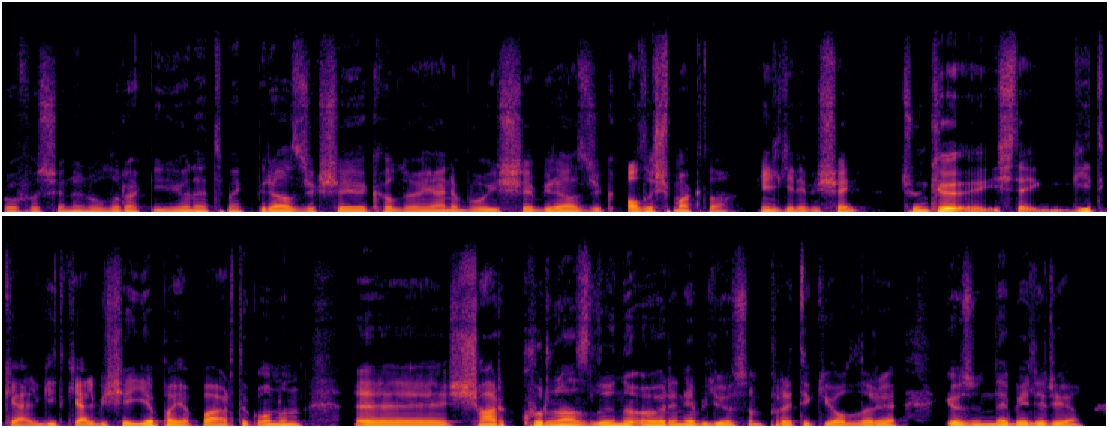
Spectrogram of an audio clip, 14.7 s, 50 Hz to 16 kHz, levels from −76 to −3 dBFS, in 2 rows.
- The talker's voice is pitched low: Yes, low, 115 Hz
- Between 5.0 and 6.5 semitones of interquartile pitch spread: No, narrow, 2.4 semitones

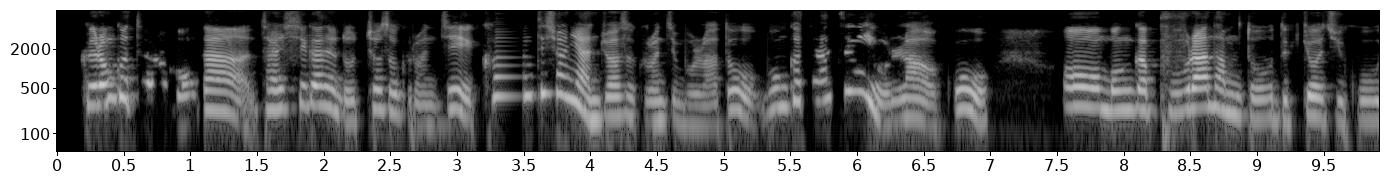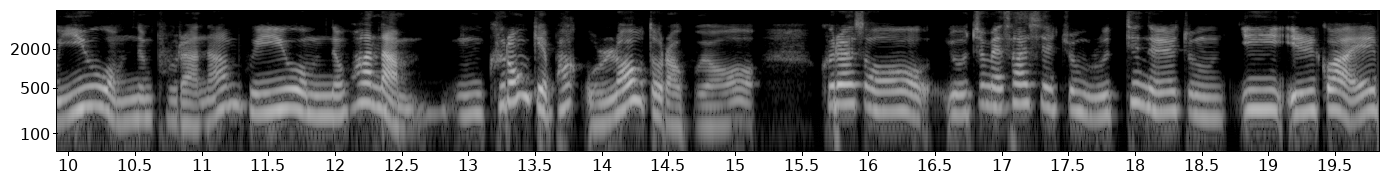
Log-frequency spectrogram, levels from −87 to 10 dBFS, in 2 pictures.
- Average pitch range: No, wide, 6.7 semitones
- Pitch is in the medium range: No, high, 225 Hz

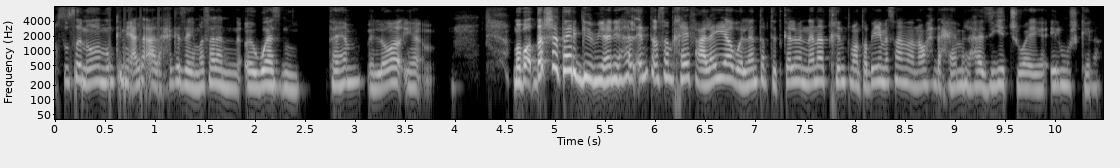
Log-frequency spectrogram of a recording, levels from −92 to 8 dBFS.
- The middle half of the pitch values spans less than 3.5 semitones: No, average, 3.8 semitones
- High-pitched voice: Yes, high, 215 Hz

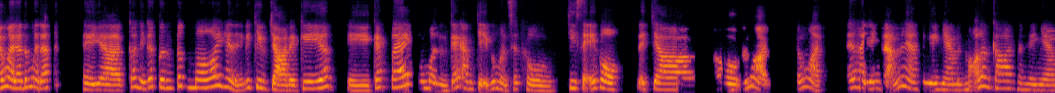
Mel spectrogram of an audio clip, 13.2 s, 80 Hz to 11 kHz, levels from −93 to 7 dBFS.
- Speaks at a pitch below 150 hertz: No, high, 245 Hz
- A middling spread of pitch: No, wide, 5.7 semitones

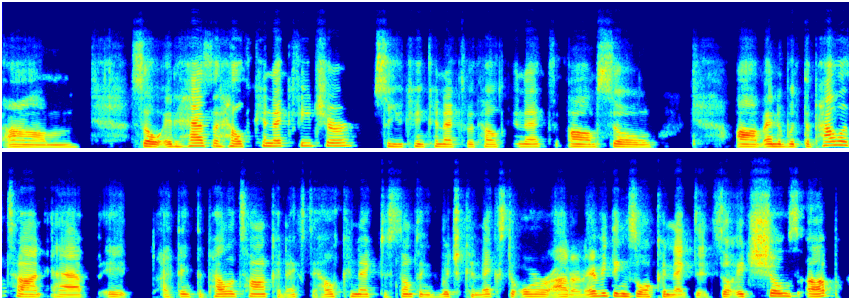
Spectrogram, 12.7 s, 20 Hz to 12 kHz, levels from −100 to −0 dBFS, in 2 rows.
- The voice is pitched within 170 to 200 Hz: Yes, medium, 185 Hz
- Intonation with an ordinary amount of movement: No, narrow, 2.3 semitones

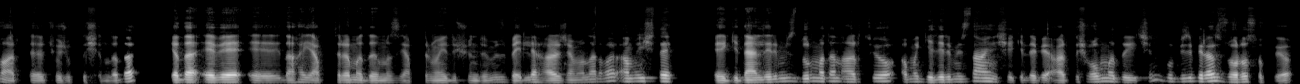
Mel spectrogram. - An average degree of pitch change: No, wide, 6.2 semitones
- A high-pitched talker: No, low, 110 Hz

